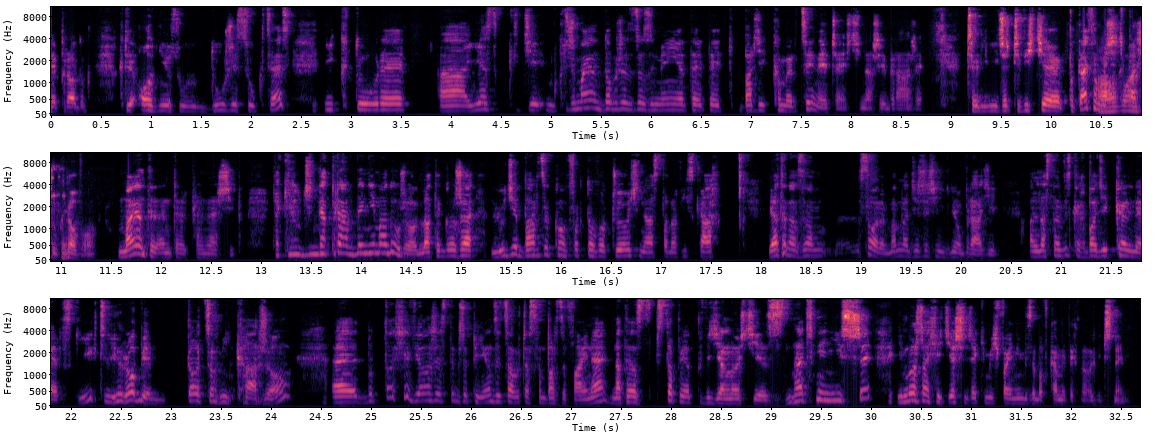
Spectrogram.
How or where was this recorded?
video call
